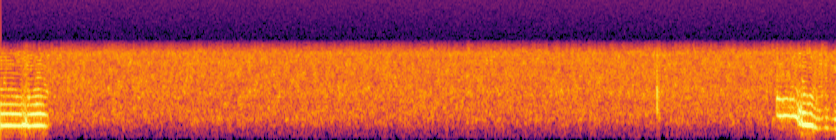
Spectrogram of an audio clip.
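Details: Female Chihuahua sound asleep beside her owner, snoring heavily, captured on a mobile phone: a squeaky, whistled snore with rising and falling overtones at the start, then a long stretch of faint hiss before a second whistly snore at the end.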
